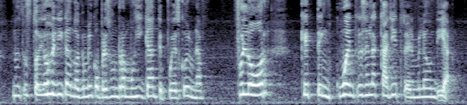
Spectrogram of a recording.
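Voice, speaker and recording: Noticeable background noise sits under speech at a very fast pace with ordinary pitch variation. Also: woman. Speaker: podcast host. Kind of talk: casual monologue. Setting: recording away from studio. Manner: blunt.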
